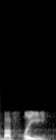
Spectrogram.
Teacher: اور اس میں سیٹی کی آواز ہوگی، لہذا ہونٹوں کو گول نہیں کریں گے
